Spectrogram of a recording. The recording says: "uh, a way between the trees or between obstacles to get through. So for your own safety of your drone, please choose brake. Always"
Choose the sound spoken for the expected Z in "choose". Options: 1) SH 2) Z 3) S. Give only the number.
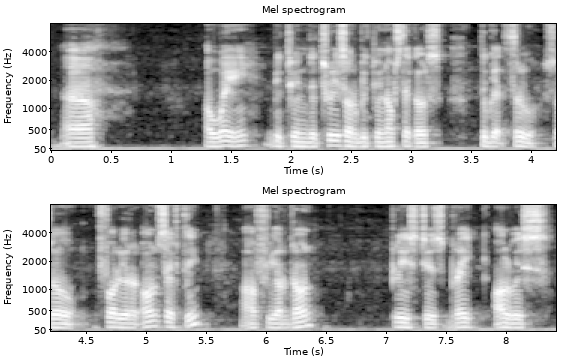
3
